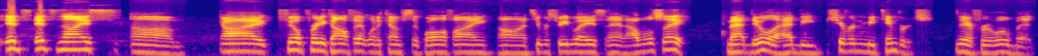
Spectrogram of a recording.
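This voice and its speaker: Australian male driver, laid-back and joking, bright and a little high. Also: dry recording. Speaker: racing driver. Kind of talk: post-qualifying interview.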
